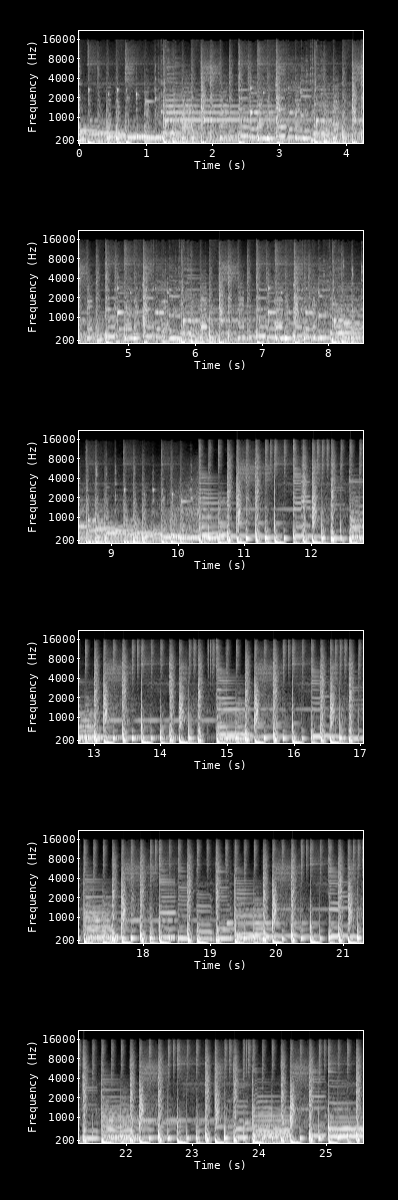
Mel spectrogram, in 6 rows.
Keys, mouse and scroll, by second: 5.2 click, 5.2 space, 5.9-7.2 ctrl+drag, 7.9 space, 8.3 click, 8.5-9.3 space, 10.3 click, 15.4 space, 15.7 ctrl+click, 15.9-17.6 ctrl+space, 16.6 ctrl+space, 18.3 click, 20.0 space, 20.5 space, 21.2 click, 25.5 click.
